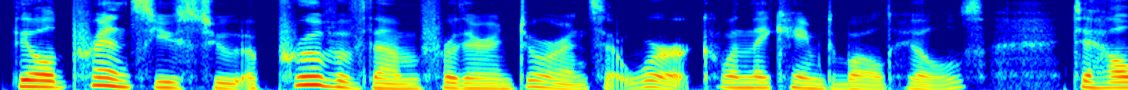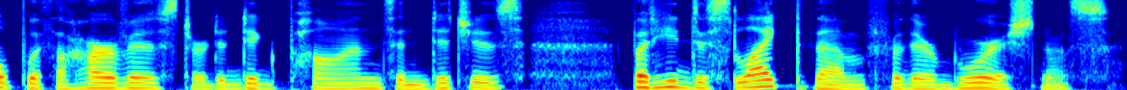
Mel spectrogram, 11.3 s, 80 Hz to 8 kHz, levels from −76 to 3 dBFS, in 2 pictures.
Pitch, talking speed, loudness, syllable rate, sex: 165 Hz, 195 wpm, -20 LUFS, 4.8 syllables/s, female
